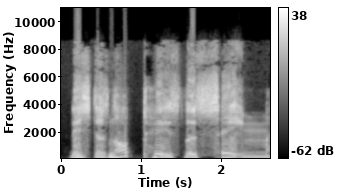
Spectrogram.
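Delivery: nasty, displeased queen voice, high and slow. Reading a queen's line in a story: mean voice. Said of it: "she said in her mean voice".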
